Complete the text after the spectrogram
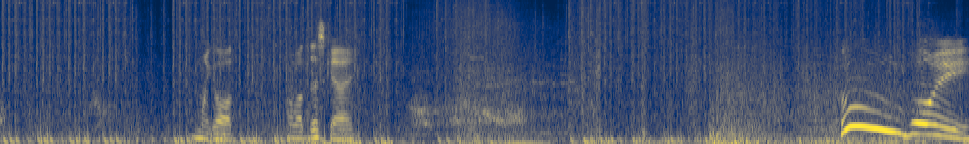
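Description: An automatic rifle fires rapid shots.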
